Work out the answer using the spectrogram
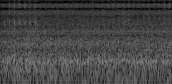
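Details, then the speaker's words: Nissan overhead-cam engine at idle: faint fast light ticking over the engine hum, possibly several sources; owner calls it lifter tick but cause unknown, maybe needs a tune-up. "She starts and runs good, other than the tick."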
